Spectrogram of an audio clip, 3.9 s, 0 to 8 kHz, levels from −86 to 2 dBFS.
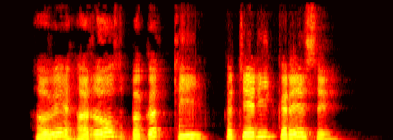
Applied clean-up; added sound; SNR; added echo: neural mask model DeepFilterNet 3.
